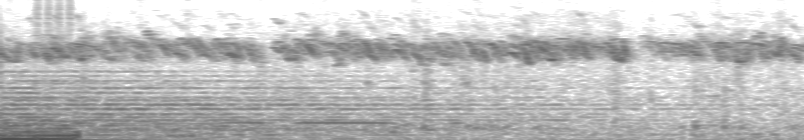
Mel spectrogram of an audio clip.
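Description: A crowd of baby chicks peeping nonstop, many high, falling chirps overlapping. Background music plays underneath and stops about half a second in.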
